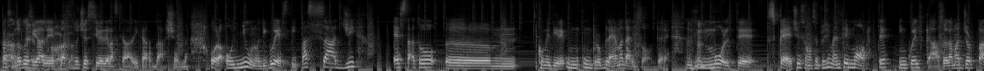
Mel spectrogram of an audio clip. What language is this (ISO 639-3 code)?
ita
